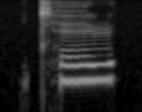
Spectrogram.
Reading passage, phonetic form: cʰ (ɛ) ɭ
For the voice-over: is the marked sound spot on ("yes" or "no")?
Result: yes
